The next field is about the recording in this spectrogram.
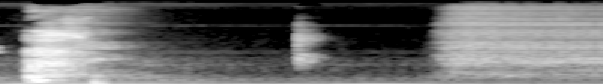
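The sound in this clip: A deep breath taken to calm down: a strong airy breath at the start, a brief soft breath sound midway, then a long, steady rush of breath at the end. No talking.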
